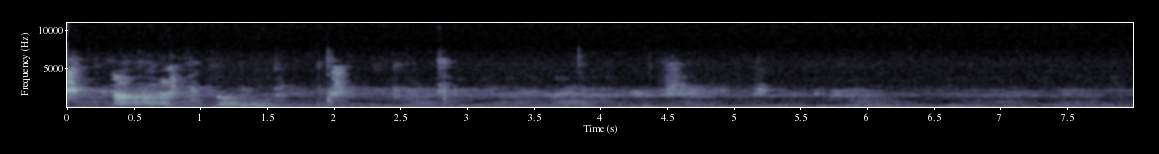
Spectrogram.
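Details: Yorkshire Terrier, a small pet breed, giving two quick high yaps followed by a whining, falling whimper, then only low background noise and faint distant sounds.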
